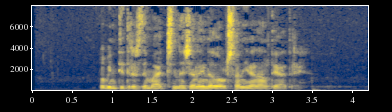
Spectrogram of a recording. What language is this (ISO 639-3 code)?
cat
